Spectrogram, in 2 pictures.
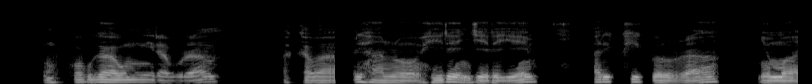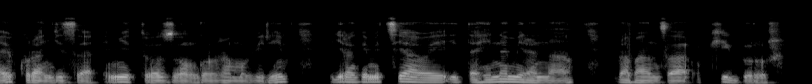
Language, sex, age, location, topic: Kinyarwanda, male, 25-35, Kigali, health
